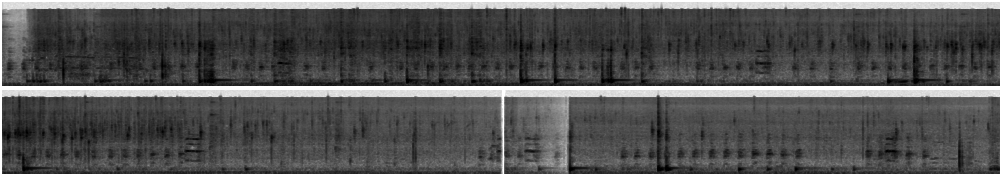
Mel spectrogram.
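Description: Food sizzling and crackling in hot oil in a wide metal caldron, with a metal ladle clicking and scraping against the pan as it is stirred. Chickens cluck now and then, and the sizzle eases off in the second half.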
